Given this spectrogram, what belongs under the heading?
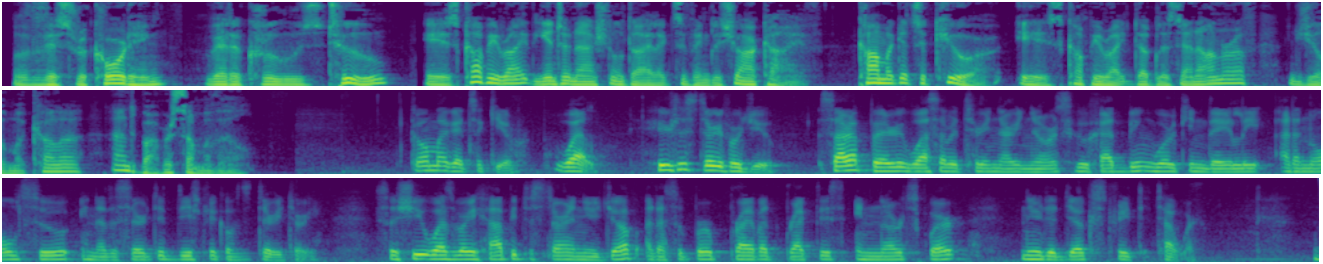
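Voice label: veracruz, International Dialects of English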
